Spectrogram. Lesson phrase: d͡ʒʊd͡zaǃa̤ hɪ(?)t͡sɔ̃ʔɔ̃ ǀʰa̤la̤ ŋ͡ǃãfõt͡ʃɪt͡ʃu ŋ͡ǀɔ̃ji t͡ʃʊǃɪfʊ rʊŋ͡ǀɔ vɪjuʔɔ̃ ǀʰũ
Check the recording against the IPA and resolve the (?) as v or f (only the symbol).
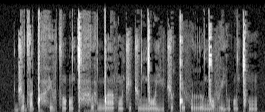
v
